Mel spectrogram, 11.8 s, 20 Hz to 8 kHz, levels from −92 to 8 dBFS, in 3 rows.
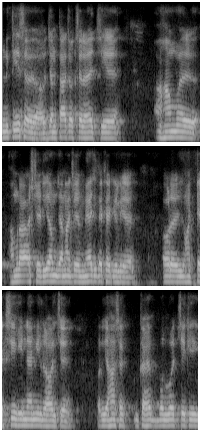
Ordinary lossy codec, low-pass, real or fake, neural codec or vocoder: Opus, 16 kbps; 7.2 kHz; fake; codec, 44.1 kHz, 7.8 kbps, Pupu-Codec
